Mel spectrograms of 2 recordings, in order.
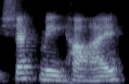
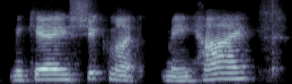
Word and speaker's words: Csikszentmihalyi: So Mihai Csikszentmihalyi, and when you see his name, you would never pronounce it that way.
